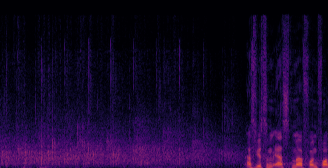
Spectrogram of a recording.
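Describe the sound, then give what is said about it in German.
An audience claps in a hall, a steady stretch of dense applause lasting about three seconds before it stops and a voice begins speaking. “ihr habt eben geklatscht, aber ich bitte euch nochmal zu klatschen”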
